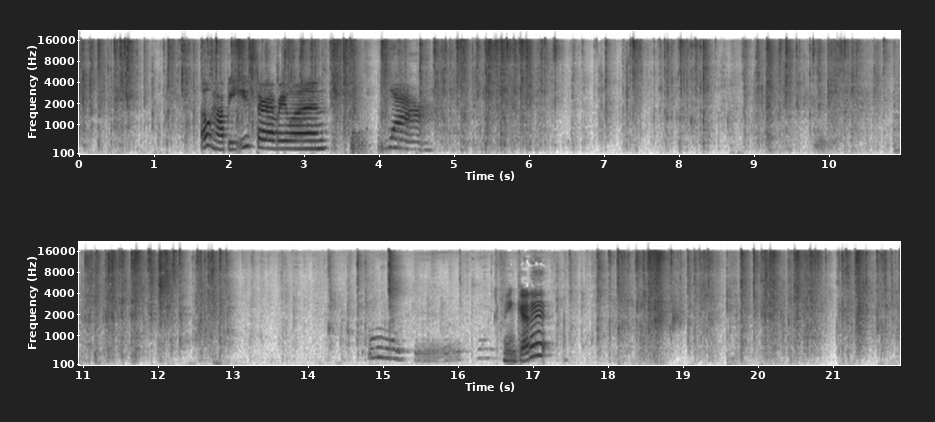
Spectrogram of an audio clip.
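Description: Plastic wrapping crinkles and rustles in small hands.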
